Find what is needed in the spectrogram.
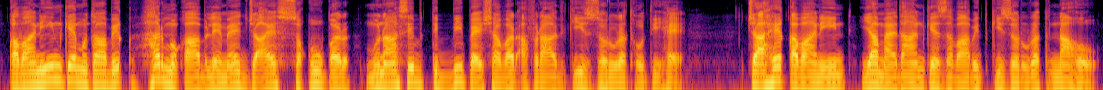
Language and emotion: Urdu, neutral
